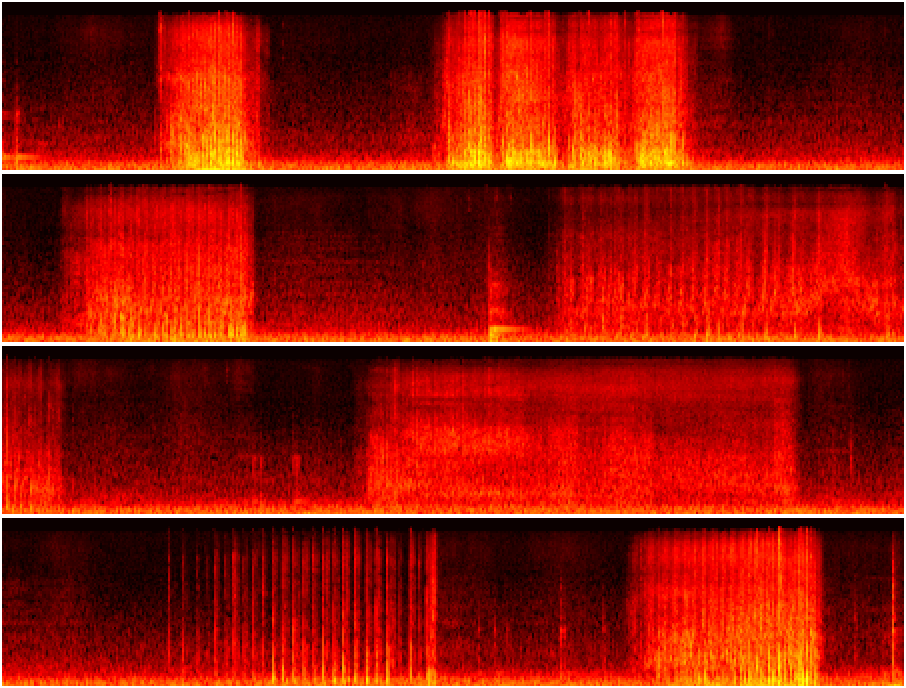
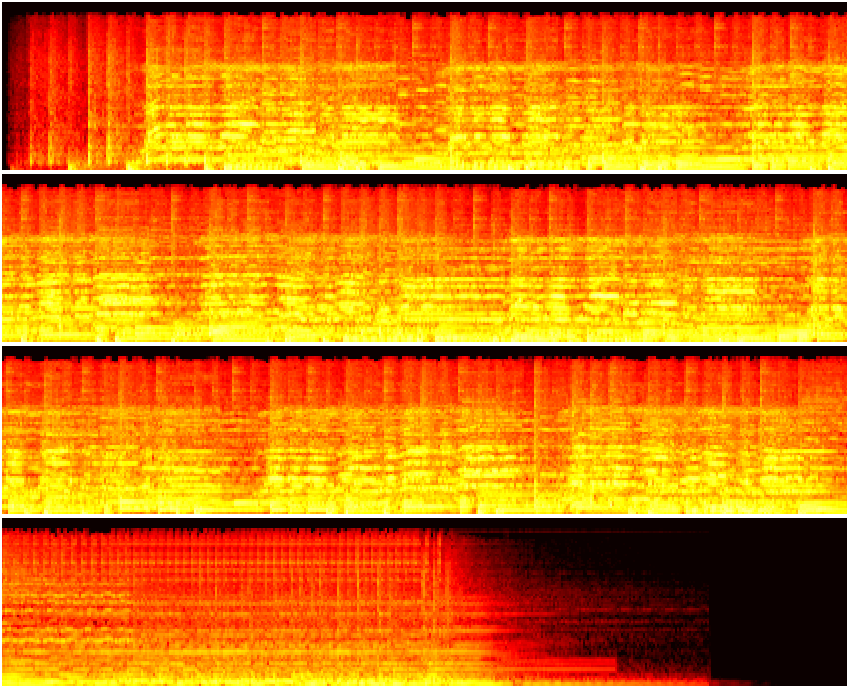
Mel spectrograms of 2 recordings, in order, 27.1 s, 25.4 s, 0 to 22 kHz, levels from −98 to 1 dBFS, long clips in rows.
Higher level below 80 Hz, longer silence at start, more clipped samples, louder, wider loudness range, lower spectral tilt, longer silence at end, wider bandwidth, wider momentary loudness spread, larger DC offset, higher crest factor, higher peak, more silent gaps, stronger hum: second, -46 dBFS vs -24 dBFS; second, 0 s vs 0.2 s; neither; second, -35 LUFS vs -14 LUFS; first, 16 LU vs 9 LU; about the same, -5 dB/octave vs -4.5 dB/octave; second, 0 s vs 2.1 s; about the same, 16.5 kHz vs 16.5 kHz; first, 21 LU vs 10 LU; second, under 0.1% vs 0.2%; first, 32 dB vs 14 dB; second, -6 dBFS vs 0 dBFS; neither; neither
